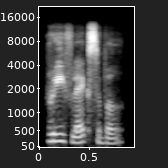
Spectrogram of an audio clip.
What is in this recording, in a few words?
"reflexible", Indian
